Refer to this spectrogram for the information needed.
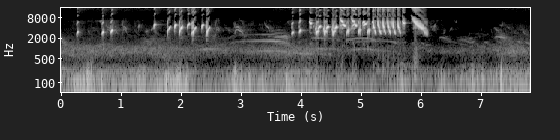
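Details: European goldfinch wild song, for teaching young birds, scattered high chirps building into a dense, rapid twittering phrase with trilled repeats and a final buzzy downward slur, around faint low background noise.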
